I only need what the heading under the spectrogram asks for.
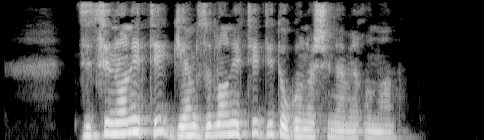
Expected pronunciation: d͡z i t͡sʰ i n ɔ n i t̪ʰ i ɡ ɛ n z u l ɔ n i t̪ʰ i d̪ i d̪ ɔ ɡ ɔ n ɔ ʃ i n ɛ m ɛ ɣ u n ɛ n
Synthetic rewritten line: d͡z i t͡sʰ i n ɔ n i t̪ʰ i ɡ ɛ m z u l ɔ n i t̪ʰ i d̪ i d̪ ɔ ɡ ɔ n ɔ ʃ i n ɛ m ɛ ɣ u n a n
